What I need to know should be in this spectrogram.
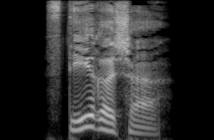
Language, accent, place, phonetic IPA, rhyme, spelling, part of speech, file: German, Germany, Berlin, [ˈsteːʁɪʃɐ], -eːʁɪʃɐ, sterischer, adjective, De-sterischer.ogg
- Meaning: inflection of sterisch: 1. strong/mixed nominative masculine singular 2. strong genitive/dative feminine singular 3. strong genitive plural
